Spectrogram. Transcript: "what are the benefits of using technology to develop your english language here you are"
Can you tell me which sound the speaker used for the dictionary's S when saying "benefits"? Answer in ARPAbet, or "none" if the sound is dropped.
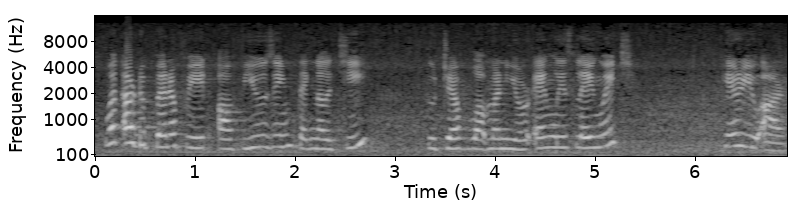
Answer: none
